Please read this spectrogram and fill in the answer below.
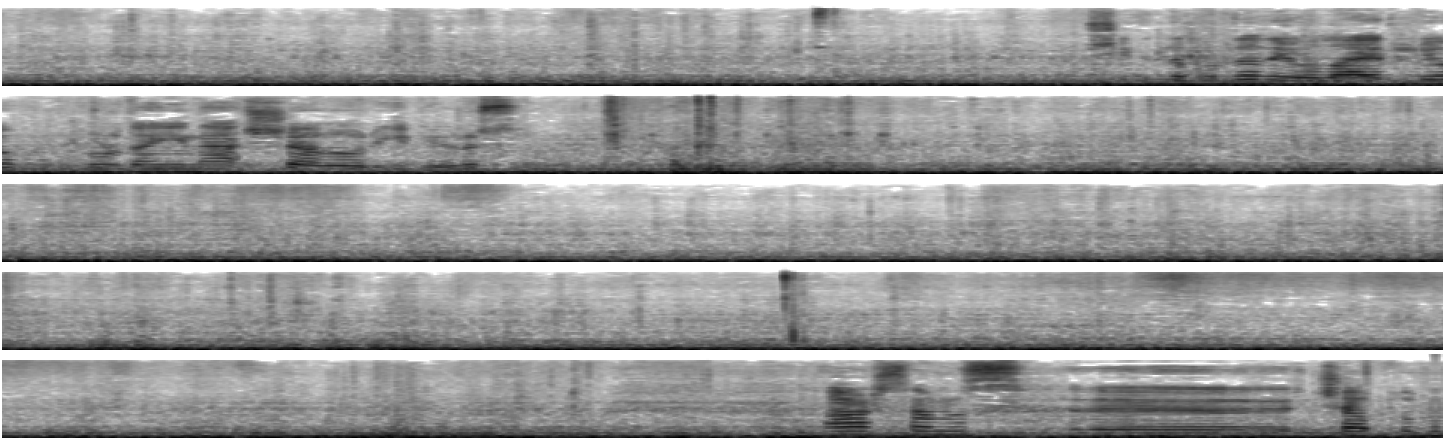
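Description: Car driving slowly on a gravel dirt road, heard inside the cabin: a steady low rumble of tyres and engine with occasional small ticks.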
